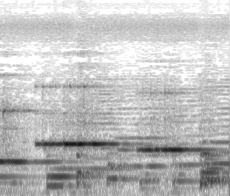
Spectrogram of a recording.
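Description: Live trio of violin, wooden marimba and acoustic guitar playing a Costa Rican patriotic melody together, the marimba's struck notes over held violin notes and guitar accompaniment.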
